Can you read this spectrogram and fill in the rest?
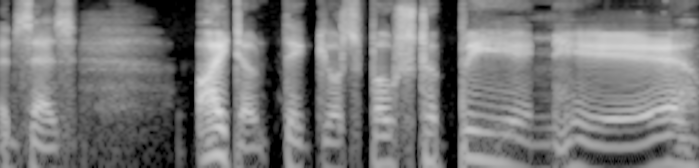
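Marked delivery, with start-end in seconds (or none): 1.3-4.7 big, gravelly, grumbly rumbling voice. Narrator voicing a stone guardian that comes to life as characters enter: big gravelly grumbly voice. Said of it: "with a big, gravelly, grumbly voice".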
